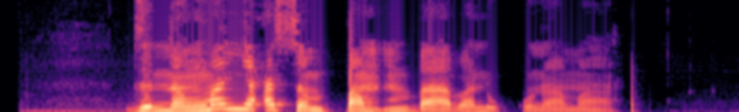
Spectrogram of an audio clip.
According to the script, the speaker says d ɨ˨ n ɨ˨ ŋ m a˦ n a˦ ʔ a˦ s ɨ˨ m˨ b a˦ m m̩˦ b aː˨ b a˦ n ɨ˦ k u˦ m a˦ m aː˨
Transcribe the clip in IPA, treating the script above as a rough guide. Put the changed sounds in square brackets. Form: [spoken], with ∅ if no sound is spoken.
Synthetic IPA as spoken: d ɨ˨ n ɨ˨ ŋ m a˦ [ɲ] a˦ ʔ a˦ s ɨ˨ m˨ [p] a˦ m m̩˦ b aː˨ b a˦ n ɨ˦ k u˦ [n] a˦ m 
